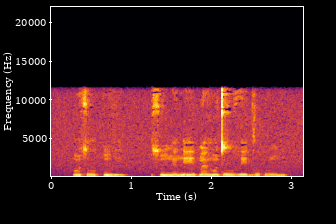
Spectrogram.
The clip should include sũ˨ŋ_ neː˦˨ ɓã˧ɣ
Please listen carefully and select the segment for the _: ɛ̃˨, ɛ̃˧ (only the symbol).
ɛ̃˨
